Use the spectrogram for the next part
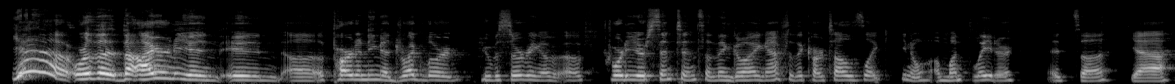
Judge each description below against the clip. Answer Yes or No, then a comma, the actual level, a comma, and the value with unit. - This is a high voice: Yes, high, 200 Hz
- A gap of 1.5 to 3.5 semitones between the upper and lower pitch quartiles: Yes, average, 2.7 semitones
